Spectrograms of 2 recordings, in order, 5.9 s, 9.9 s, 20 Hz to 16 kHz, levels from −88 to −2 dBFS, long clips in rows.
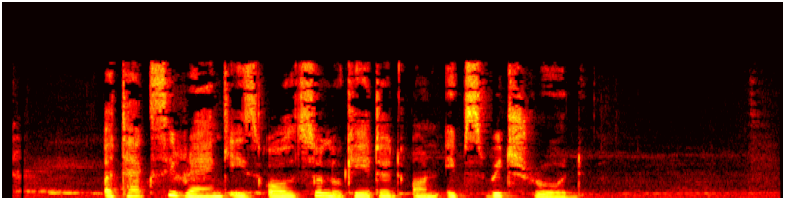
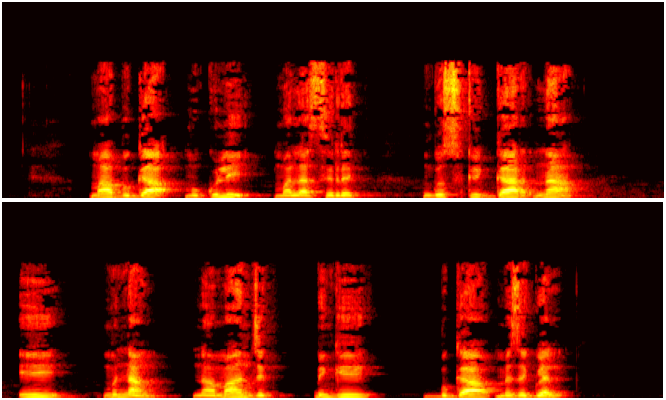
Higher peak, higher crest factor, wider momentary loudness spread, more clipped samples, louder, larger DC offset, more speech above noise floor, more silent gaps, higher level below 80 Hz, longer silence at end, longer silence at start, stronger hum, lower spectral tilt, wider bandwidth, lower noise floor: about the same, -6 dBFS vs -4 dBFS; about the same, 18 dB vs 22 dB; about the same, 14 LU vs 16 LU; neither; first, -21 LUFS vs -24 LUFS; neither; second, 34 dB vs 63 dB; neither; about the same, -68 dBFS vs -70 dBFS; first, 1.55 s vs 0.75 s; second, 0.1 s vs 0.65 s; neither; about the same, -4.5 dB/octave vs -3.5 dB/octave; about the same, 11.5 kHz vs 11.5 kHz; second, -55 dBFS vs -87 dBFS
